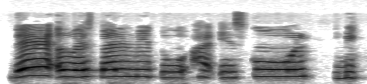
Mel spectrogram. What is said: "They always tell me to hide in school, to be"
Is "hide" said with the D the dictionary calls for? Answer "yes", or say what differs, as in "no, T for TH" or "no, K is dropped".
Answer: no, D is dropped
